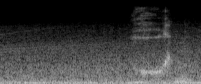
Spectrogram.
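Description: An off-road buggy engine roars.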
